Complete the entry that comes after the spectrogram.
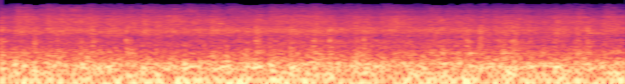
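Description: Container freight train's wagons rolling steadily past, with the continuous noise of steel wheels running on the rails.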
